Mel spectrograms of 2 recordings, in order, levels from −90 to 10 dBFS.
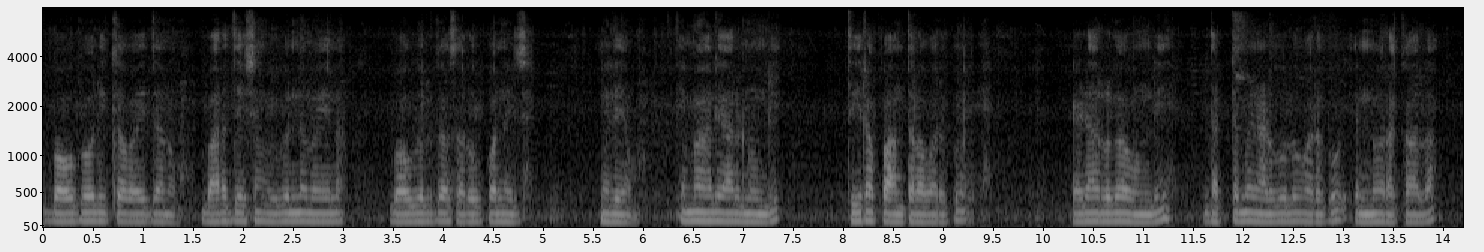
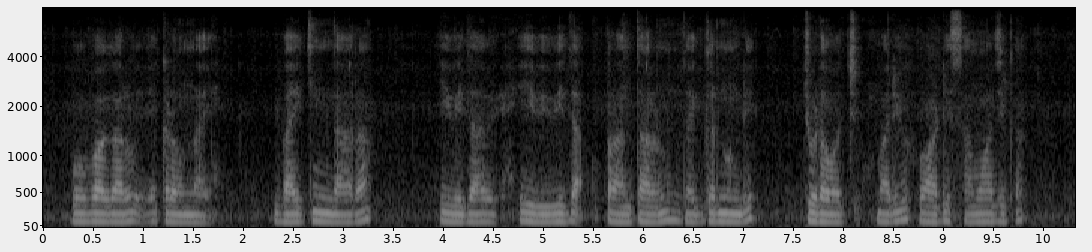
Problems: low volume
